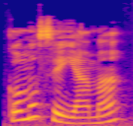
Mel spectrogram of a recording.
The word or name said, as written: cómo se llama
